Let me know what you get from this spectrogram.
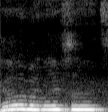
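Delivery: high, slow, mock-miserable whine; a hammed-up sad caller on the hotline; whiny caller. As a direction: play a caller moaning about life. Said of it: "they're like".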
